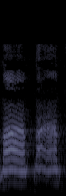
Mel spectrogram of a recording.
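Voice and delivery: small, high mock cry for Mom; scared child calling Mom. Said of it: "he's yelling for his mom".

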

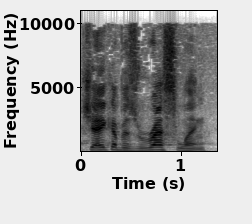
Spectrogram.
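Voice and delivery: ordinary delivery

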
